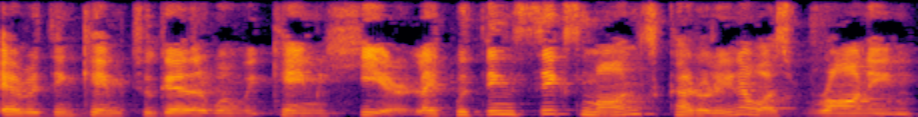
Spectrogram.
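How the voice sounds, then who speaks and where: A woman speaks in a strong Spanish accent at a moderate pace. Her fairly low pitch shows ordinary pitch variation. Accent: thick Spanish. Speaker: entrepreneur. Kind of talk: podcast interview.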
